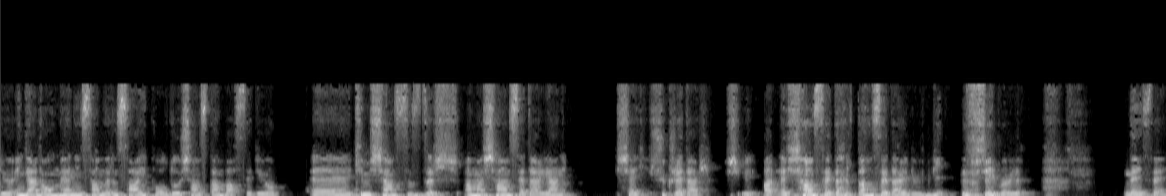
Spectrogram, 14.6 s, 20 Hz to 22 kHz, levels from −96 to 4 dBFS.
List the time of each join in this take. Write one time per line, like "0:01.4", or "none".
0:03.8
